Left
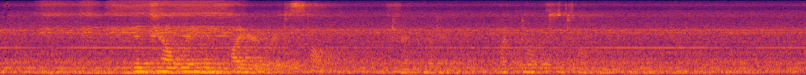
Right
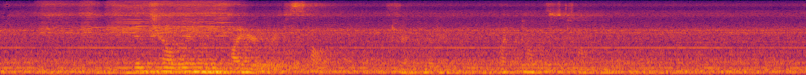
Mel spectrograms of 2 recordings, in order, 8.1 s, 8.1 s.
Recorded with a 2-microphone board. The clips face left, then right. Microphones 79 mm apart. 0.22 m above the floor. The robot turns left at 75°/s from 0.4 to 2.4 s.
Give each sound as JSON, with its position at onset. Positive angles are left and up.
{"t": 1.3, "sound": "a woman speaking", "side_deg": 25, "distance_m": 1.7}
